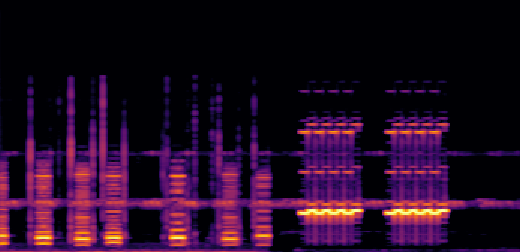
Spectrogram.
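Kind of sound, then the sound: signal or alarm, phone ringing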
